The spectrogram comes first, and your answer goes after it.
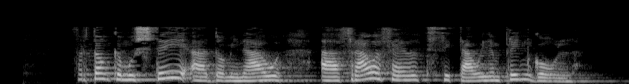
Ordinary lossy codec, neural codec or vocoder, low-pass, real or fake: MP3, 24 kbps; none; 7.2 kHz; real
